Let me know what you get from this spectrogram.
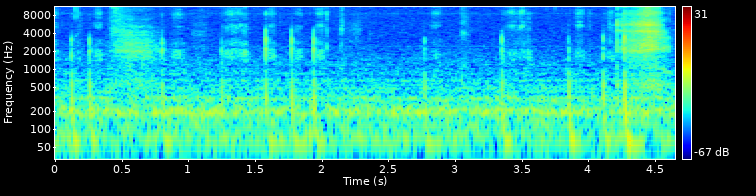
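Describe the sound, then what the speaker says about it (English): Pen scratching out a hexagon on paper, with short close strokes and small pauses between lines. The strokes are soft and steady and no one speaks over them. "I'm just going to try to draw a hexagon"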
